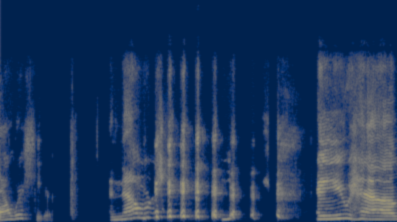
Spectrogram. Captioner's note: laughs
